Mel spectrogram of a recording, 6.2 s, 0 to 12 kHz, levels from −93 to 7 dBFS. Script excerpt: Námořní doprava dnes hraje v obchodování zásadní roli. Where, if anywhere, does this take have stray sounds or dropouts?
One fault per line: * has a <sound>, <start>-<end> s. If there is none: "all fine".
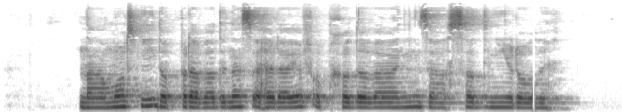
* has a dropout, 5.3-5.3 s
